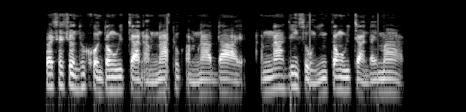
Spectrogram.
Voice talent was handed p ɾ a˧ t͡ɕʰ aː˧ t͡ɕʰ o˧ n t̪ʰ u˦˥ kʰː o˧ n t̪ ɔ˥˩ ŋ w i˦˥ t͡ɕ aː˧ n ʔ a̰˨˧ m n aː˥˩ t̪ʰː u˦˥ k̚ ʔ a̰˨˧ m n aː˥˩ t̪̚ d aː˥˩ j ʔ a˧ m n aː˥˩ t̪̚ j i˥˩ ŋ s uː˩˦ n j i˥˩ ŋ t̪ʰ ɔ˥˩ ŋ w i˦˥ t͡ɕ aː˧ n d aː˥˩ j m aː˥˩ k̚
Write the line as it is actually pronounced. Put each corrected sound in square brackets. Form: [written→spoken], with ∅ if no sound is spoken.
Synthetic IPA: p ɾ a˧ t͡ɕʰ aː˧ t͡ɕʰ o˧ n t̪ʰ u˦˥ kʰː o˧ n t̪ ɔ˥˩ ŋ w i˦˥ t͡ɕ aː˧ n ʔ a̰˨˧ m n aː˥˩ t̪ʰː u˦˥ k̚ ʔ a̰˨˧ m n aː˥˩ t̪̚ d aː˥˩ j ʔ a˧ m n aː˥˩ t̪̚ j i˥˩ ŋ s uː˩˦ [n→ŋ] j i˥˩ ŋ [t̪ʰ→t̪] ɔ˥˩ ŋ w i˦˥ t͡ɕ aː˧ n d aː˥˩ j m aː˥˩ k̚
